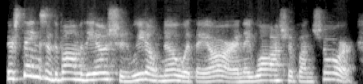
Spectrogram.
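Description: A woman author being interviewed, talking in a chatty, animated way with many "like" fillers. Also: mid-range voice, fast talker, highs cut off. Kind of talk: casual interview chat.

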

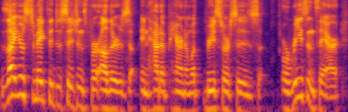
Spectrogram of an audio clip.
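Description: A man's voice: mid-range voice, animated, fairly quick, a little hiss or hum. A man hosting a casual comedy podcast, reading forum posts aloud and laughing often. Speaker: podcast host.

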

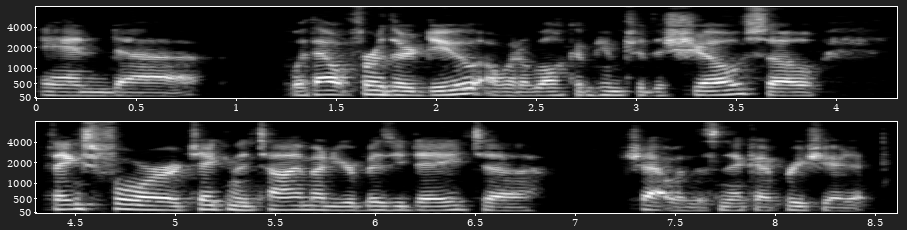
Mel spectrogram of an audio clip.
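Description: A man's voice: mid-range voice, steady tone, moderate pace, fairly bright tone. Male podcast host, mid-range voice, friendly casual interviewer. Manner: upbeat, loose with fillers.

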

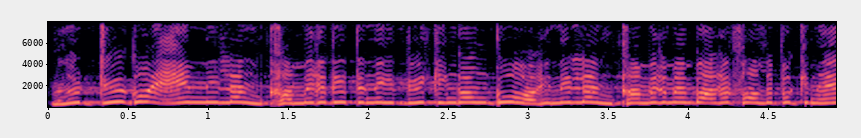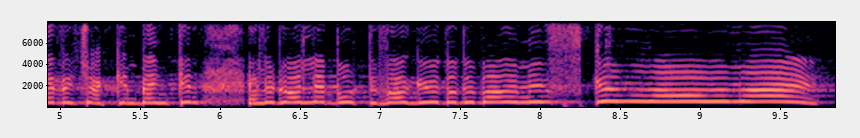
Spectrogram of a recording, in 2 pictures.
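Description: A woman preaching a sermon to her congregation, impassioned and dramatic, swinging from loud cries to hushed whispers. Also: very high-pitched, steady tone, hardly any pauses.

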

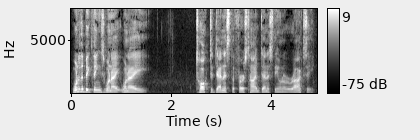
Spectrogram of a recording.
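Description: A man's voice: medium pitch, animated, a little fast. A man from Brooklyn with a Brooklyn accent, chatting casually as a podcast guest and telling stories. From Brooklyn, New York. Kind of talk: casual conversational storytelling.

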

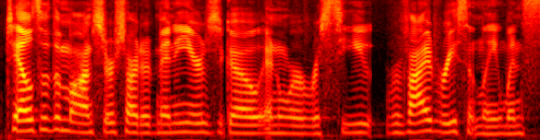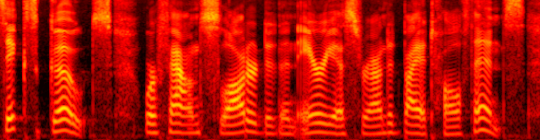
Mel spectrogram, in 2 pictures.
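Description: Smooth-voiced woman podcaster. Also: lowish voice, steady tone, no echo. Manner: rambling, halting with restarts. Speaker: podcast co-host and researcher. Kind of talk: casual podcast chat and reading aloud.

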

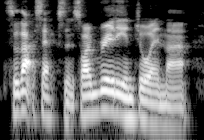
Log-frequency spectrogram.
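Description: A man's voice: mid-range voice, expressive, quick pace, fairly bright tone. A man co-hosting a casual podcast, chatting about tabletop wargames in a jokey, self-mocking, rambling way. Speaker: podcast co-host.

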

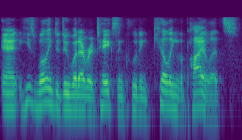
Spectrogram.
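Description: Chatting casually about a movie on a podcast, this co-host talks briskly in a medium-pitched, fairly bright voice. He's profane and loose, restarting often, and the recording is dull, lo-fi podcast audio.

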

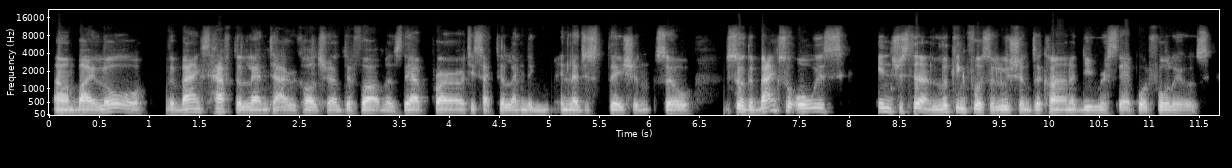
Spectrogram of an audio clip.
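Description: Speaking a little fast in a warm, lowish voice with no echo, a middle-aged Trinidadian guest who works as a climate tech entrepreneur considers interview questions thoughtfully. He uses lots of fillers and repeats words.

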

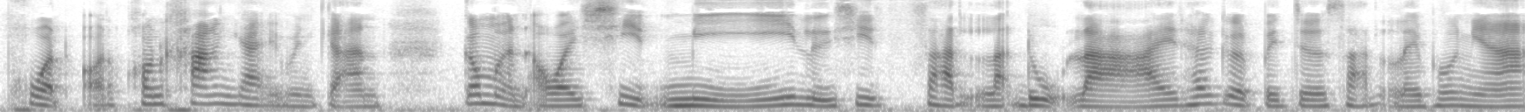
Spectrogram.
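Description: A woman's voice: on the low side, sharp tone. Chatty young Thai woman vlogging. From Thailand. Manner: chatty, with many fillers and drawn-out pauses. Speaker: au pair vlogger. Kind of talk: casual storytelling vlog.

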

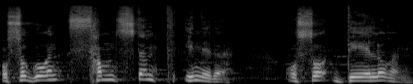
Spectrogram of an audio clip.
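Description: A man's voice: high-pitched, expressive, darkish tone. A man preaching a sermon as pastor, talking conversationally and putting questions to the congregation.

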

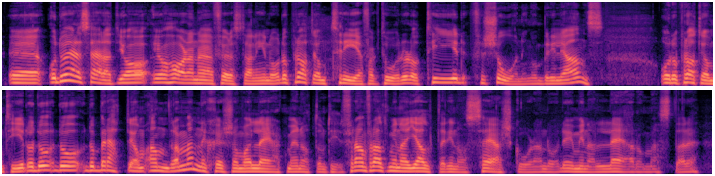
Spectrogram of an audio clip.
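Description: A man with a mid-pitched voice tells stories in a relaxed conversation. He is a lecturer and musician with a lively, animated delivery. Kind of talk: conversational storytelling.

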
